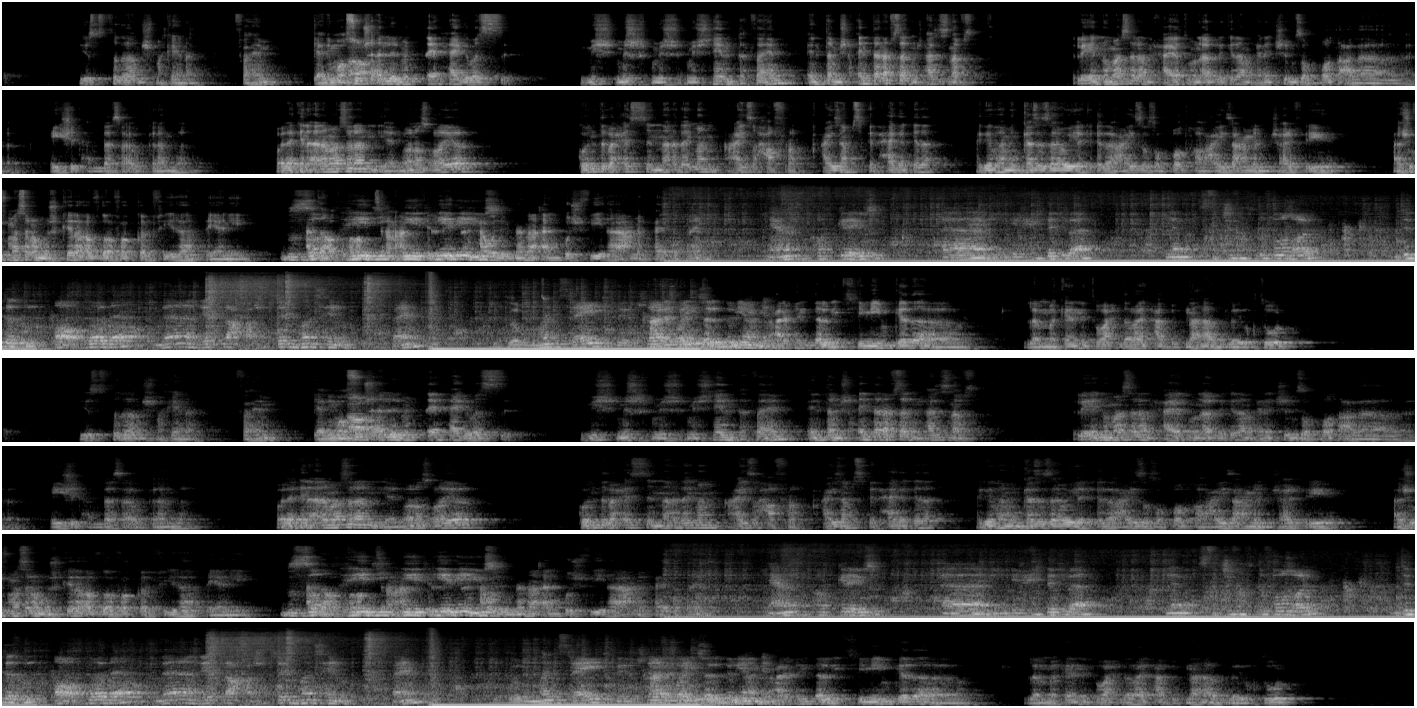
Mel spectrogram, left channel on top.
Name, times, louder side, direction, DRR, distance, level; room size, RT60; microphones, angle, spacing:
voice 1, 0.8-2.0 2.4-2.7 3.1-5.1 5.8-9.7 10.7-14.2 14.6-16.0 16.9-18.9 19.9-23.4 23.9-27.5 28.0-30.7 31.3-35.4 37.9-38.2 47.3-47.6 48.2-48.3 48.9-52.1 52.6-55.2, left 2 dB, 55° left, 5 dB, 0.4 m, -28 dB
voice 2, 31.0-33.2 35.9-37.1 37.6-39.2 39.9-41.4 42.1-45.9 46.3-46.6 47.6-50.1, left 1 dB, 55° right, -9 dB, 1.4 m, -25 dB
sound 1, 34.8-49.4, left 1 dB, 30° left, 1.1 m, -28 dB
3.8 x 2.7 x 2.4 m, 0.68 s
head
